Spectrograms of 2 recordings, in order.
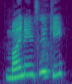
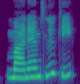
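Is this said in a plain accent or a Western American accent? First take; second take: plain; Western American. First: It is spoken in the speaker's ordinary accent. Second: It is spoken in a put-on Western American accent. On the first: "I'm going to stop using this accent now" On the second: "my flawless Western American accent"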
